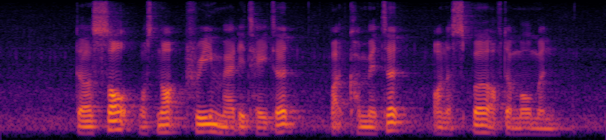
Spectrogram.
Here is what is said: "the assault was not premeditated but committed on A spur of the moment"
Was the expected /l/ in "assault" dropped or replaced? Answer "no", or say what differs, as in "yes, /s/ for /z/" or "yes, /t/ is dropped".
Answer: no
